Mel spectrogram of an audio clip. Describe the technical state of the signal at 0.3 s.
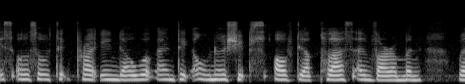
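Nothing is wrong with the signal at 0.3 s; the audio is intact there.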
